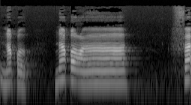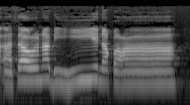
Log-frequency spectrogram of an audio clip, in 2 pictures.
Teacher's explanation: हरूफ़े कलकला आवाज़ वापस पलट कर आएगी यहाँ पे। नक़आ।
